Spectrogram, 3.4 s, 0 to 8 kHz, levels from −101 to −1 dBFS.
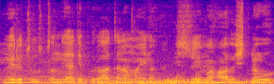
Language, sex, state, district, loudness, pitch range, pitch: Telugu, male, Andhra Pradesh, Sri Satya Sai, -15 LUFS, 140-150 Hz, 145 Hz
